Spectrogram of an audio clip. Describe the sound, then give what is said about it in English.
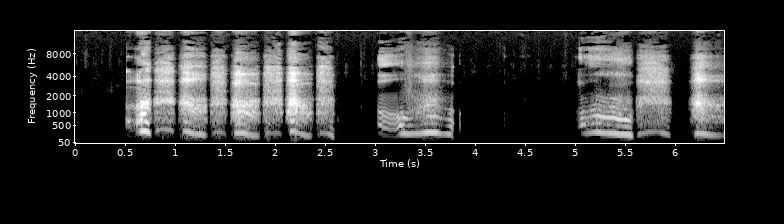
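A breathy voice lets out a quick rhythmic run of short panting moans, then a longer wavering moan, and after a brief silence a few more panting breaths. No words are spoken. “Oh, I can hear those moans. Oh, and you're breathing. You're panting.”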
